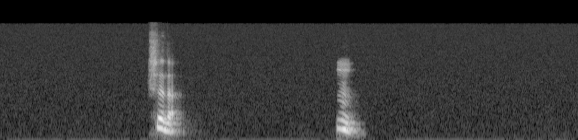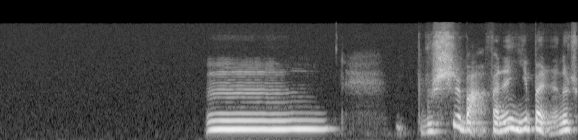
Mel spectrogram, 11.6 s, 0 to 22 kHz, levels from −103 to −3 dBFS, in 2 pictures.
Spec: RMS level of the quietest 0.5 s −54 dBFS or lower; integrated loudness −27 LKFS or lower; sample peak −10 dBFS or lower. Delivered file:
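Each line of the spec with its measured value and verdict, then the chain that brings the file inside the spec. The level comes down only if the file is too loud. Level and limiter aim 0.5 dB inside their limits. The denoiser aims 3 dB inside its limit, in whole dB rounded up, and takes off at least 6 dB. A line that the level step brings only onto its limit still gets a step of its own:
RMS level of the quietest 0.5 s −62 dBFS: in spec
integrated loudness −19.0 LKFS: out of spec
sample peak −2.5 dBFS: out of spec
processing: level −8.5 dB

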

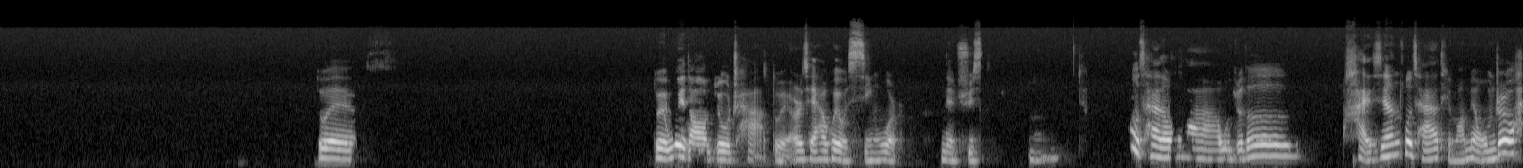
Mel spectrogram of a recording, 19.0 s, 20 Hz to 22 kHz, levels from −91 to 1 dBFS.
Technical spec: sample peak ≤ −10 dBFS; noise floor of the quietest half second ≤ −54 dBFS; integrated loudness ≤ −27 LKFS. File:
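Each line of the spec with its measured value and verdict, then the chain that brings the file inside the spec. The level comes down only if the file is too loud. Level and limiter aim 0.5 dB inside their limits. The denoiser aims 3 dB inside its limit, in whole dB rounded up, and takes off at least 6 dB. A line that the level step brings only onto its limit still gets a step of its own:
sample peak −9.0 dBFS: out of spec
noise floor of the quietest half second −63 dBFS: in spec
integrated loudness −25.5 LKFS: out of spec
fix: level −2 dB

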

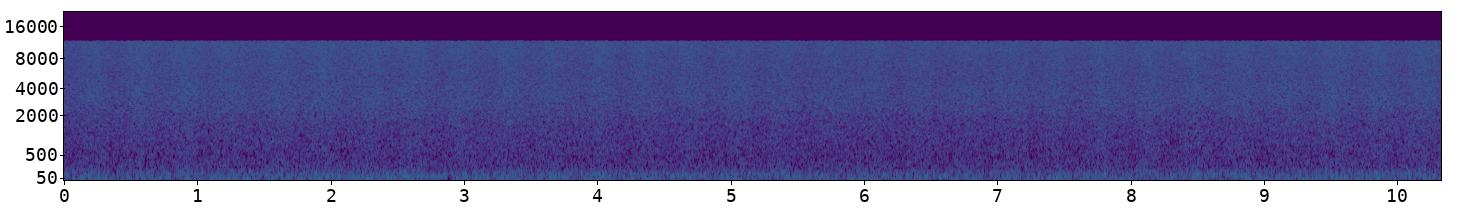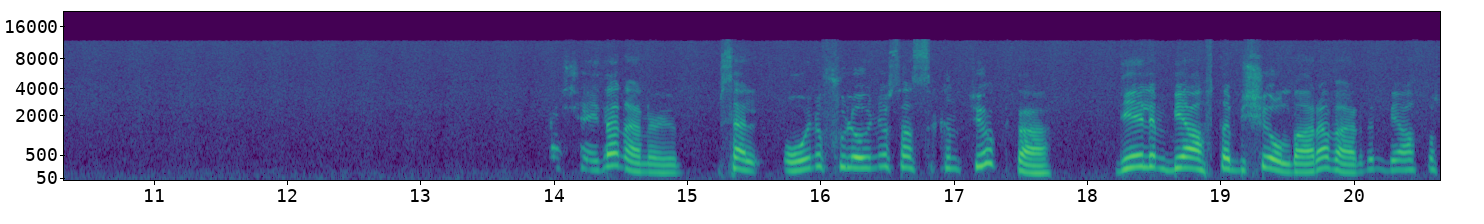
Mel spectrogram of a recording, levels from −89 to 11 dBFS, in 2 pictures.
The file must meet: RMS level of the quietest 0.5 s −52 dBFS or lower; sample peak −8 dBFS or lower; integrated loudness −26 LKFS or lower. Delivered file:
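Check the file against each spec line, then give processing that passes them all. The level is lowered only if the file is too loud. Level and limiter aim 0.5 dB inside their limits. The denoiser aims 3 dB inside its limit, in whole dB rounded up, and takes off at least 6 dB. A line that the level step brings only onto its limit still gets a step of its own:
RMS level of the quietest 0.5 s −49 dBFS: out of spec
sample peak −6.5 dBFS: out of spec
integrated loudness −22.0 LKFS: out of spec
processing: level −4.5 dB

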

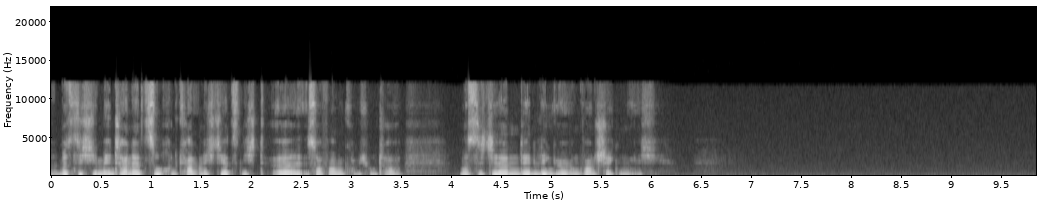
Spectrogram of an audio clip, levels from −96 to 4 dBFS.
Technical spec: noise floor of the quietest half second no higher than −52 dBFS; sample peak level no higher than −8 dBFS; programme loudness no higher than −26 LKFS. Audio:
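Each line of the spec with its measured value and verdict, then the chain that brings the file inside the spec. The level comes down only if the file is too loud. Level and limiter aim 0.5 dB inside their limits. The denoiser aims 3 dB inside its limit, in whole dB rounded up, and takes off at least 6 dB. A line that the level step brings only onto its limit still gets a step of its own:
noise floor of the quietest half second −56 dBFS: in spec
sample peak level −2.5 dBFS: out of spec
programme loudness −20.0 LKFS: out of spec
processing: level −6.5 dB

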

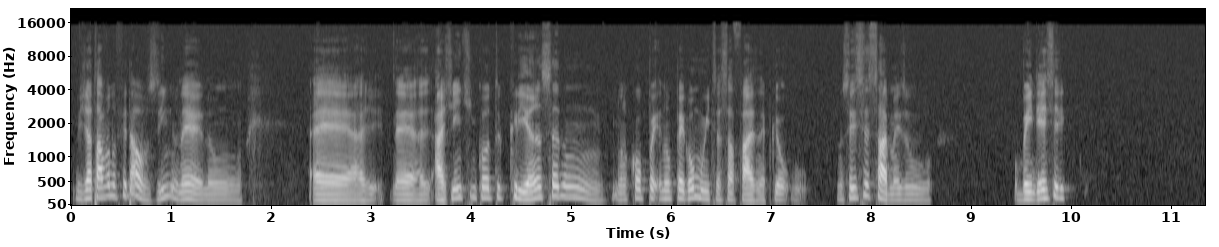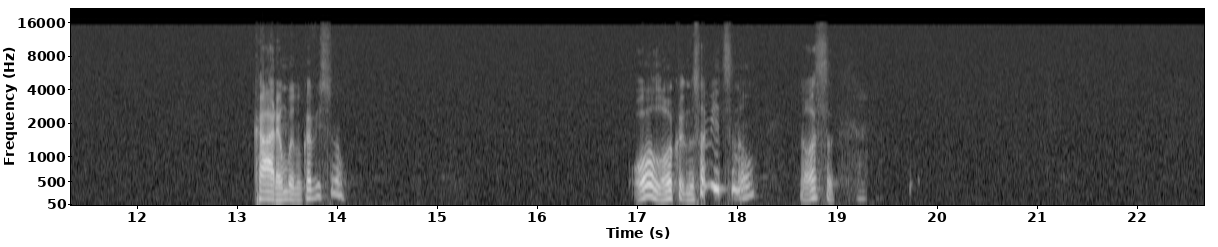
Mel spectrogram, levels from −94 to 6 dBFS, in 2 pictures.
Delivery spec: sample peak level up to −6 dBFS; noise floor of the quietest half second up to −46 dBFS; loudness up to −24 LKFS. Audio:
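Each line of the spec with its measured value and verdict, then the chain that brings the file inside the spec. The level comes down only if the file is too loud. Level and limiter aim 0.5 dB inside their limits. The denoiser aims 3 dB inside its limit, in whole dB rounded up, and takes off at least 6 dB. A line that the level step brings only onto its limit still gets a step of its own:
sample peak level −2.0 dBFS: out of spec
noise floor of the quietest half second −54 dBFS: in spec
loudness −22.0 LKFS: out of spec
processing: level −2.5 dB
brickwall limiter −6.5 dBFS

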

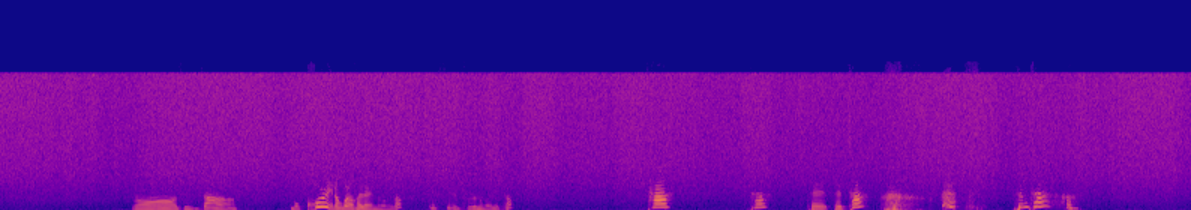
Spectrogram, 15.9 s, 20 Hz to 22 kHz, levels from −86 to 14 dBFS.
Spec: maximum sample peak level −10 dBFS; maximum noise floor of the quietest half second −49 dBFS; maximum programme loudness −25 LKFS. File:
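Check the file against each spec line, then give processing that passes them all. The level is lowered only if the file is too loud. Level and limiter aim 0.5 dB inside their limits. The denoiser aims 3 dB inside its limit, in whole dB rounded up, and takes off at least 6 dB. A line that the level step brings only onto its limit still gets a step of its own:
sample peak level −12.0 dBFS: in spec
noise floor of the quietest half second −44 dBFS: out of spec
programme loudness −34.5 LKFS: in spec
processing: broadband denoise 8 dB, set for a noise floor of −44 dBFS

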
